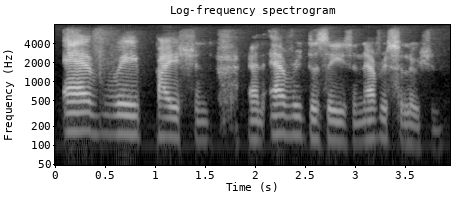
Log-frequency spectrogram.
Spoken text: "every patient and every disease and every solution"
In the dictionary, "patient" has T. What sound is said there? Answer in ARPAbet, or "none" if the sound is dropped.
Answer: T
